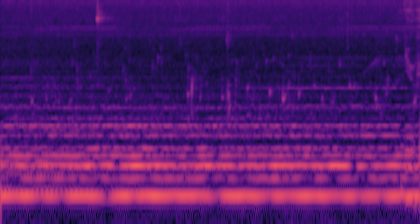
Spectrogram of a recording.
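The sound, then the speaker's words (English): Gentle trickling water with scattered small drips and splashes, softly layered beneath a steady, sustained low musical drone that continues throughout. “Trickling of the stream.”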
